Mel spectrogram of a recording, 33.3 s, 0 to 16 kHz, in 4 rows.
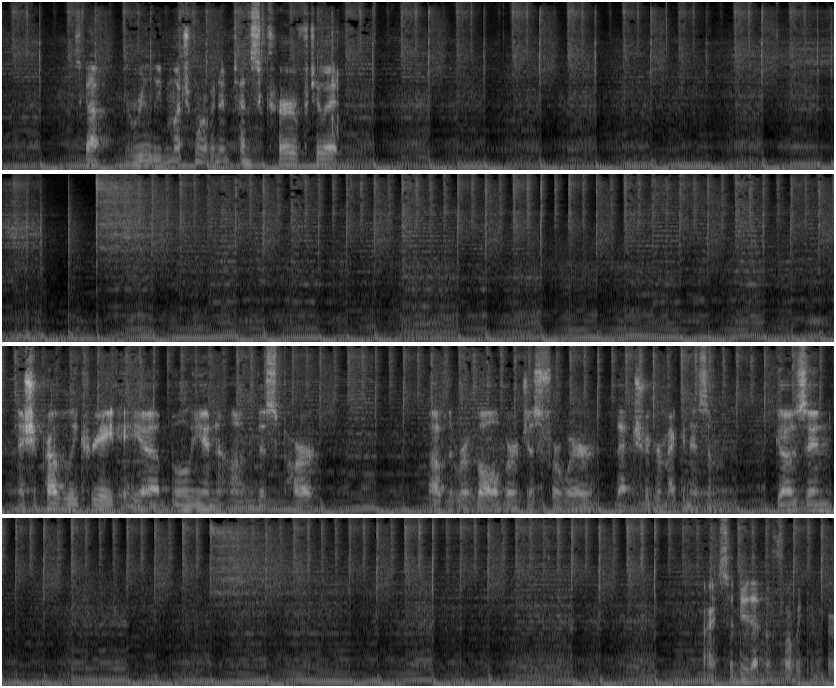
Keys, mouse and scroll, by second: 3.2 r, 6.6 KP_1, 7.0 KP_3, 7.8 g, 11.4 s, 17.5 middle click, 21.5 middle click, 23.5 middle click, 25.9 middle click, 26.7 middle click, 27.4-28.8 middle drag, 29.2-30.5 middle drag, 30.7-31.2 scroll up 2, 30.8 middle click, 31.2 middle click.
